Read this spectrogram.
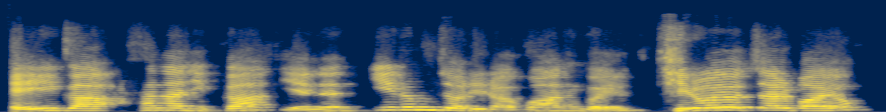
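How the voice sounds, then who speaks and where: A woman's voice: mid-range voice, animated, normal speed, fairly bright tone, lo-fi sound. A woman teaching an English grammar lesson in Korean to a class, constantly checking with her students through short questions. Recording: echoey classroom from far off.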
